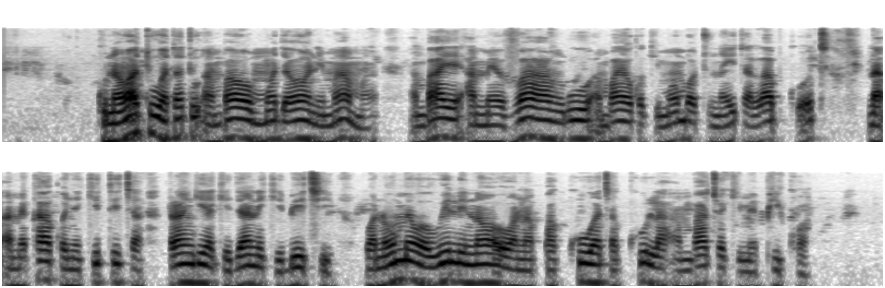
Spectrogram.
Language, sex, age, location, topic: Swahili, male, 18-24, Kisii, agriculture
